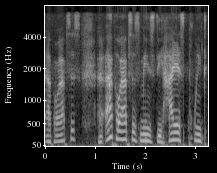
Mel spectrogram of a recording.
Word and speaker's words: apoapsis: went over our app apotheopsis I guess is how you pronounce that apoapsis apoapsis means the highest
